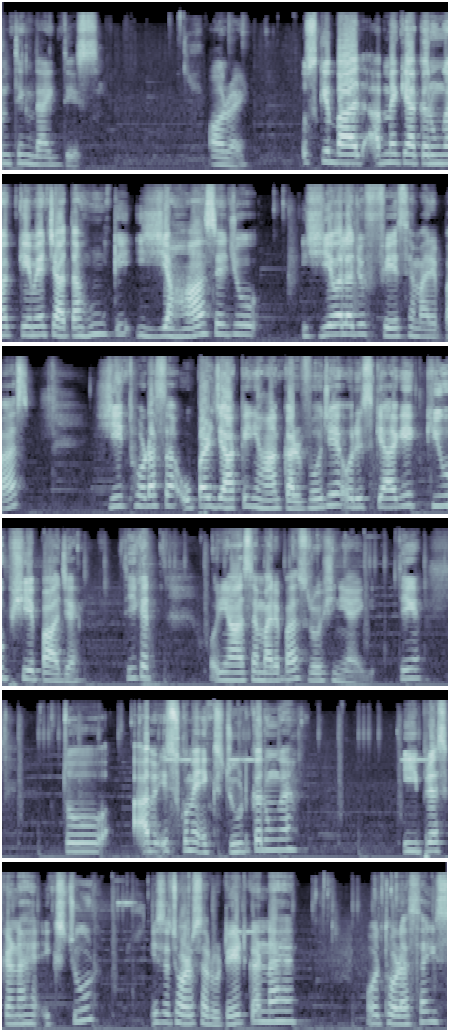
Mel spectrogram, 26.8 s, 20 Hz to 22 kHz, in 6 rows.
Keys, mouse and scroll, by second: 0.6-1.0 middle drag, 1.7 Tab, 2.3 Tab, 3.1-4.1 shift+middle drag, 4.7 Tab, 8.7-9.7 drag, 10.2-12.1 drag, 12.6-14.2 drag, 15.6 click, 16.0 click, 16.4 click, 16.8-18.4 ctrl+drag, 21.1 click, 22.2 e, 24.0 r, 26.2 g.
